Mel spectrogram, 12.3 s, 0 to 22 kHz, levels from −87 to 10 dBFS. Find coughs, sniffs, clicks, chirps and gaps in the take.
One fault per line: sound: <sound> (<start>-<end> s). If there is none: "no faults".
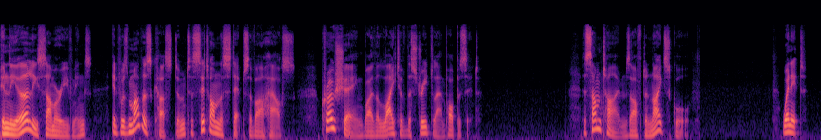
no faults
